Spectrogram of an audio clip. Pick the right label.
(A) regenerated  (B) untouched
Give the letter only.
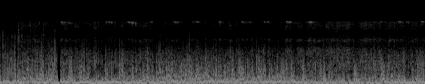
B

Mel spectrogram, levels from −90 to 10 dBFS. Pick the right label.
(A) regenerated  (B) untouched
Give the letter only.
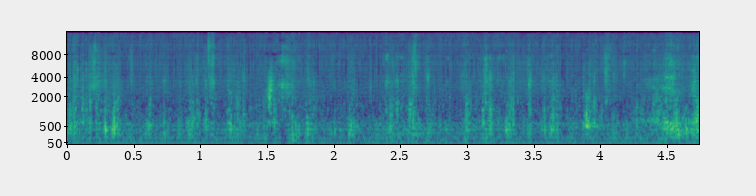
A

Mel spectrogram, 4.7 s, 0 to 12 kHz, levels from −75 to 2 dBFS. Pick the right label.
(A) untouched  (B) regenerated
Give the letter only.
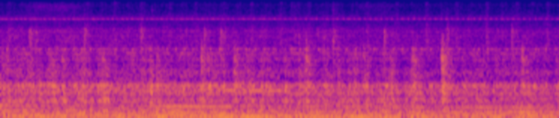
A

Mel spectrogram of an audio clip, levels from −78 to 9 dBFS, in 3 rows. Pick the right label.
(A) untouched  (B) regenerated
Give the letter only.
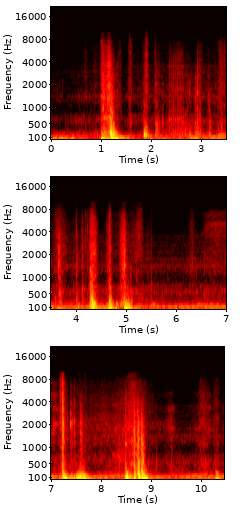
A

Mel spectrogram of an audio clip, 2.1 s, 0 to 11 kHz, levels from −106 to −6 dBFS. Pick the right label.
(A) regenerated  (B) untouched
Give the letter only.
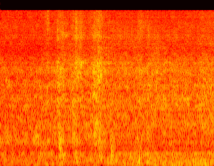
A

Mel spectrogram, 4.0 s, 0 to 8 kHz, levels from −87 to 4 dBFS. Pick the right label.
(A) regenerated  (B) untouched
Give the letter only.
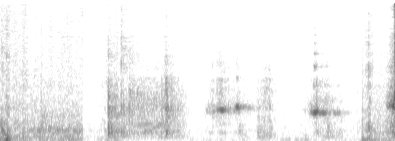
B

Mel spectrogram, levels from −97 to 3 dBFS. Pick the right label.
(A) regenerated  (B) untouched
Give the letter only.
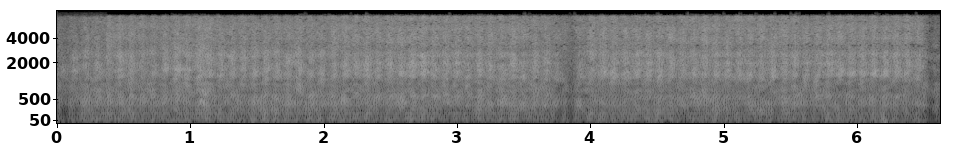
A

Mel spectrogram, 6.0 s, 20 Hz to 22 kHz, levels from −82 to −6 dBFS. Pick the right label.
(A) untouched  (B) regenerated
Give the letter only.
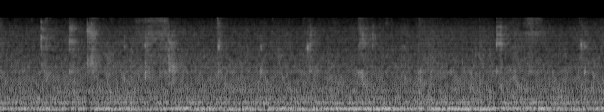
B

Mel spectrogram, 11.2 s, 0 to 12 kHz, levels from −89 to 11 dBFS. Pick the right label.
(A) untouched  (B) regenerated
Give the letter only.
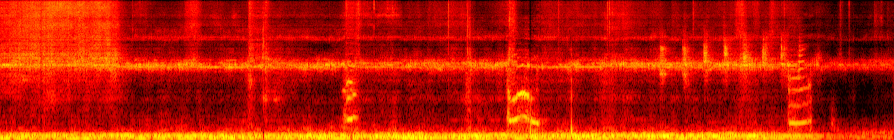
B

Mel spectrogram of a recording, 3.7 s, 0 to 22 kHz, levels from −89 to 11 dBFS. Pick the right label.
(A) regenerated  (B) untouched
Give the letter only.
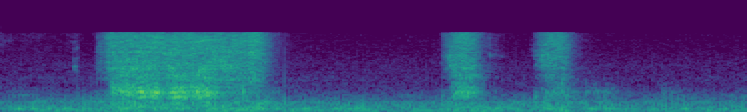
A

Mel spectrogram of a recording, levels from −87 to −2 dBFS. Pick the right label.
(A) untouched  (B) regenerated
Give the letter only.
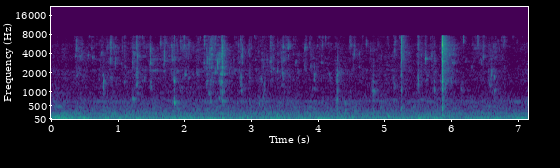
A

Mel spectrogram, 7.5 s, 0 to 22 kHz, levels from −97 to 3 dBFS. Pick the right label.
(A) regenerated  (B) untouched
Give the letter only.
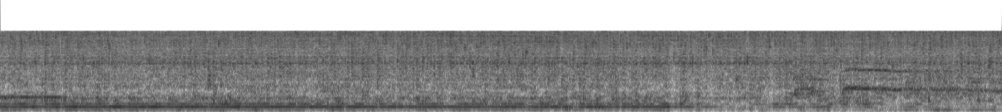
B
